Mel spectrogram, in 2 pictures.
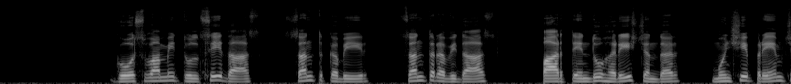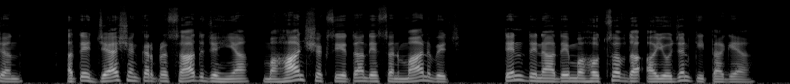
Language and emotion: Punjabi, neutral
